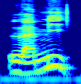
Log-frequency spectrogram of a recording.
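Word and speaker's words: l'amie: Aqui bem importante, o som de o amigo e a amiga é exatamente o mesmo. Se fosse o amigo, ficaria l'ami. A amiga ganha um e no final, mas a pronúncia é exatamente a mesma.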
